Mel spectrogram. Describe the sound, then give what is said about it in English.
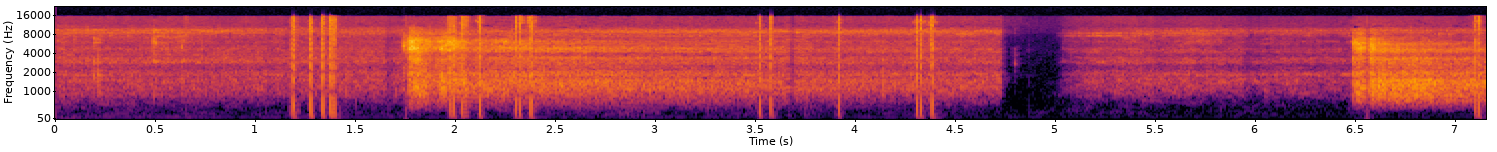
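Explosion sound effects: a steady roar of rumbling noise punctuated by sharp, sudden blasts in quick clusters, dropping out briefly before surging back louder near the end. No voices. “How about some explosions for this?”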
